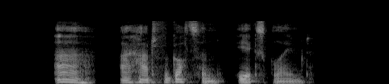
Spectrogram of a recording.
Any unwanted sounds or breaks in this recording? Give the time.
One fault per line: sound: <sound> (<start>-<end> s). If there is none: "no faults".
no faults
